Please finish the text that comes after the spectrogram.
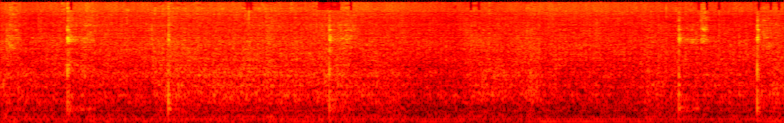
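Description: Raw bagoong shrimp paste sautéing with garlic and ginger in a pan, a low continuous sizzle broken by occasional light taps of a spatula, fairly quiet and near.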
